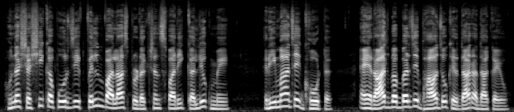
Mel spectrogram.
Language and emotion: Sindhi, neutral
